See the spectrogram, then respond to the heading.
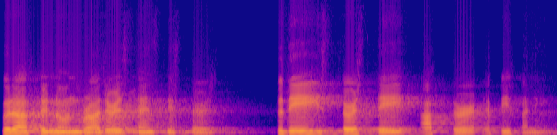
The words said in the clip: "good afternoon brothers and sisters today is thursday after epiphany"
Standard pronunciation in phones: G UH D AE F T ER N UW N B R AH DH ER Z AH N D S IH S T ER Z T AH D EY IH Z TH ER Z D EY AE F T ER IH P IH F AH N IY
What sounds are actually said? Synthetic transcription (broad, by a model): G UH D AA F T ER N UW N B R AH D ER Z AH N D S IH S T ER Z T AH D EY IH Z T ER S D EY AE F T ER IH P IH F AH N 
